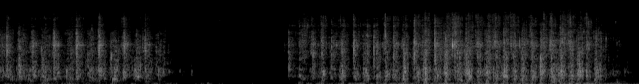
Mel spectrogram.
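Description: G Fuel drink mix being shaken hard in a shaker cup: a rapid, even rattle of about ten strokes a second. It stops for about a second after nearly two seconds, then starts again.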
